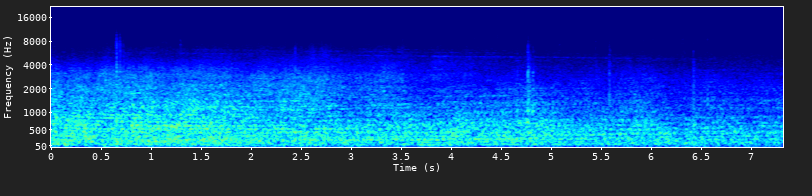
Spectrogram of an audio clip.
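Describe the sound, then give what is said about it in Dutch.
Airplanes fly overhead in a loud, continuous roar that holds almost level throughout and eases only slightly toward the end, with no voices. “Dat hoor je normaal gesproken niet, hè? Maar het is echt ontzettend luid. De vliegtuigen?”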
